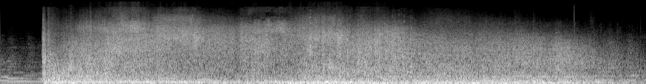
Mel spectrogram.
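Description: Missile launch roaring after a countdown, a loud sustained boom and rumble that holds steady for several seconds with no voices.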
